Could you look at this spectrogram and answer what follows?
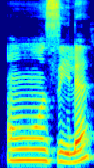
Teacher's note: زا پہ سیٹی کی آواز آنی چاہیے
